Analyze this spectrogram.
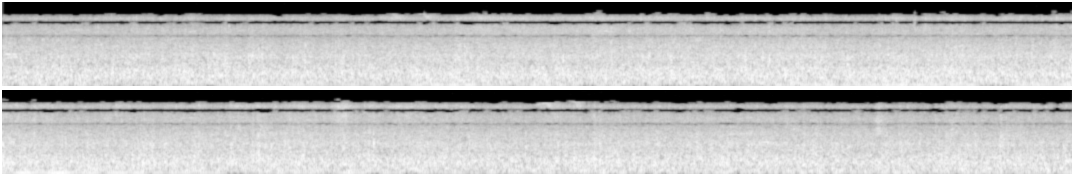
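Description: Steady rain falling on dense rainforest foliage, blended with the rush of a rocky river below, one even wash of water sound without breaks.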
